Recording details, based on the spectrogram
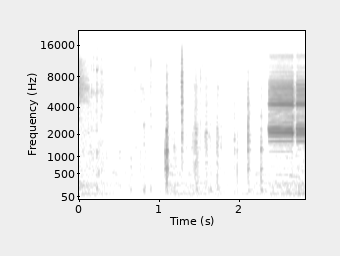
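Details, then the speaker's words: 4116 DRAM chip from a Sinclair ZX Spectrum 48k Issue 6A, tested after a current-limited power-up in the board. Faint clicks, then a loud steady high-pitched fail buzzer. A second chip has died. "yep okay yep so there's two four one six chips there that have now expired after being plugged into this board"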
